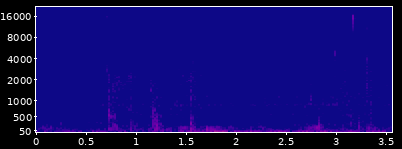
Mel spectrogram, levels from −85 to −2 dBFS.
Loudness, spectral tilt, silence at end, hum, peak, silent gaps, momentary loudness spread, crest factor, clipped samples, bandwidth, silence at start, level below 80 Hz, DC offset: -68 LUFS; -3.5 dB/octave; 0 s; none; -38 dBFS; none; 4 LU; 30 dB; under 0.1%; 13 kHz; 0 s; -76 dBFS; under 0.1%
